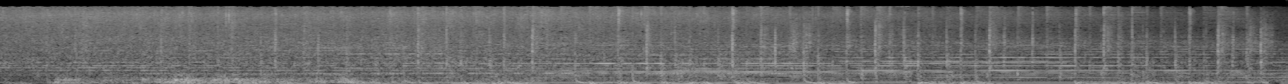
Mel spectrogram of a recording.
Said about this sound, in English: And you know, I found myself doing that in the garden, just sitting on the soil and looking at the sky and hearing the thunder and, you know, listening.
